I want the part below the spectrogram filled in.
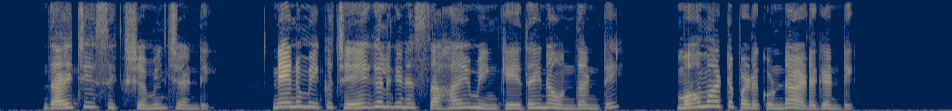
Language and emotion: Telugu, sad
